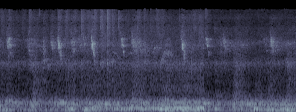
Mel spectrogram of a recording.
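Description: Birds calling: many short high chirps, with low dove-like cooing underneath.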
